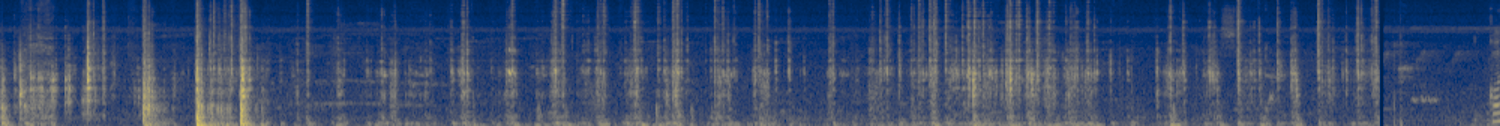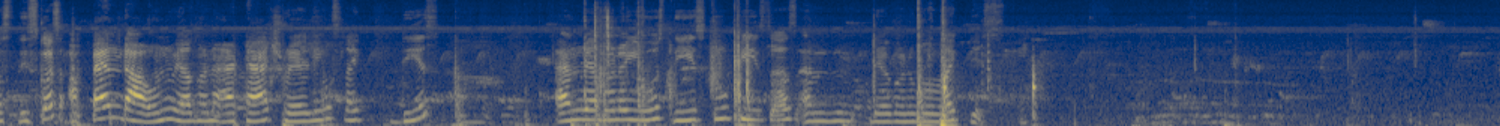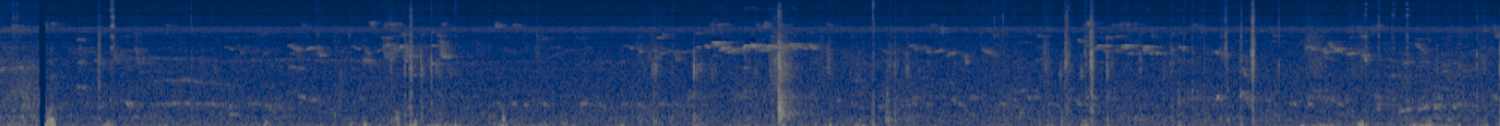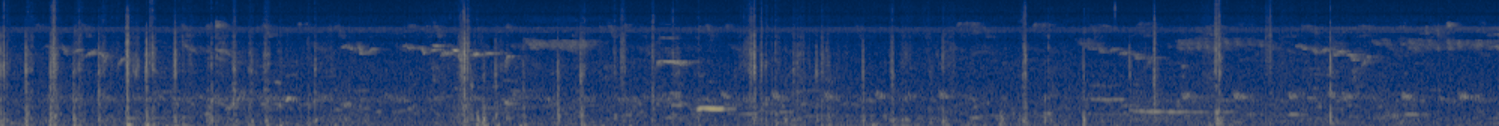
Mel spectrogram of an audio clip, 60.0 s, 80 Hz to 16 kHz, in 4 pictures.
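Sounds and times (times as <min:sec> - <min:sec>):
faint bird calls: 0:35.0 - 0:59.9.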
